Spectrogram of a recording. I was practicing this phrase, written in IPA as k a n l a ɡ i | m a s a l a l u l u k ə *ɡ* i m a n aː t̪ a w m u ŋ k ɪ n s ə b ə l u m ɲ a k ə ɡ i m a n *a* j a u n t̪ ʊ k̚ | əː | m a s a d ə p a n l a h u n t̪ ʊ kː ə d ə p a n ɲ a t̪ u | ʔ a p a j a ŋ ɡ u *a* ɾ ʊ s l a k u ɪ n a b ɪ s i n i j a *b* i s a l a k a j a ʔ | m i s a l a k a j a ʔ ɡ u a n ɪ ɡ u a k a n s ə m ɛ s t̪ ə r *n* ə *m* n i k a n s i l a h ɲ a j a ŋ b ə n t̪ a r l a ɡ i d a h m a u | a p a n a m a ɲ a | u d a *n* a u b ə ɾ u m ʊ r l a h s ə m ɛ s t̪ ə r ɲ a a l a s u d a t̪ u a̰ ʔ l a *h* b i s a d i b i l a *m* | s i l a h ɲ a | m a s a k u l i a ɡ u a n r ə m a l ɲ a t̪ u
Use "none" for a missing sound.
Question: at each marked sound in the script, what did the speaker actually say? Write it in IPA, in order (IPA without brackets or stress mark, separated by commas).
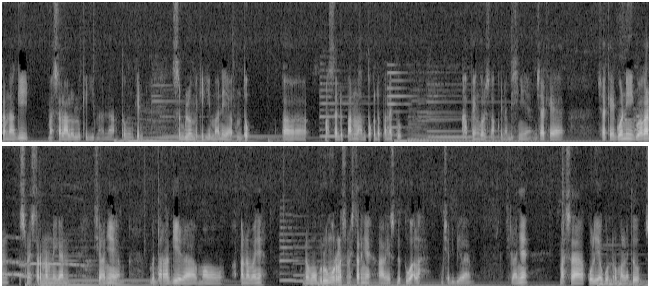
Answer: ɡ, a, a, m, n, m, m, h, ŋ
